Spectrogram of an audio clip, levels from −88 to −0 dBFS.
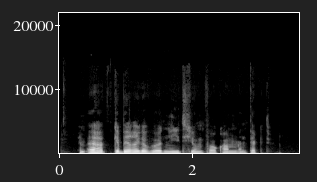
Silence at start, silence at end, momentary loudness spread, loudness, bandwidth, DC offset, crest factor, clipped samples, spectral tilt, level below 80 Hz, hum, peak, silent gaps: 0.3 s; 0.65 s; 13 LU; -21 LUFS; 8.6 kHz; under 0.1%; 18 dB; under 0.1%; -9.5 dB/octave; -54 dBFS; none; -2 dBFS; none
